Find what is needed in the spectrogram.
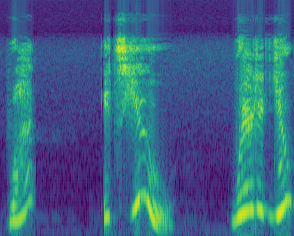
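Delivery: high, loud startled cry; startled gasp. Acted. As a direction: jump in surprise at the voice. Scarlet startled by hidden man.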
